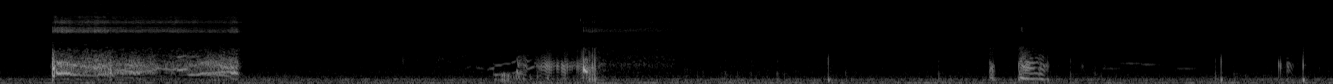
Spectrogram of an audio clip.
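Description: A sleeping dog's snorts and rattling breaths with squeaky nasal sounds; ordinary snoring in a dog.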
